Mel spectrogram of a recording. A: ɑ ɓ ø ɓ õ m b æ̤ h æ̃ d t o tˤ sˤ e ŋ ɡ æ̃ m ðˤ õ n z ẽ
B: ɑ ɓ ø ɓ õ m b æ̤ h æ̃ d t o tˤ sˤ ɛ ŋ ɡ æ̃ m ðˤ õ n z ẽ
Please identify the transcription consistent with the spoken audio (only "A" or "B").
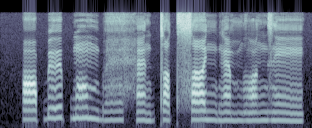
A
